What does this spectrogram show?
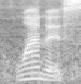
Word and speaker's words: Lemis: The idea with them is, funny enough, it's not really war-related, but because my name is Lemmis, everyone was like, oh, Lemmis rhymes with, or Lemmis sounds like lemon, so then the lemon joke showed up.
